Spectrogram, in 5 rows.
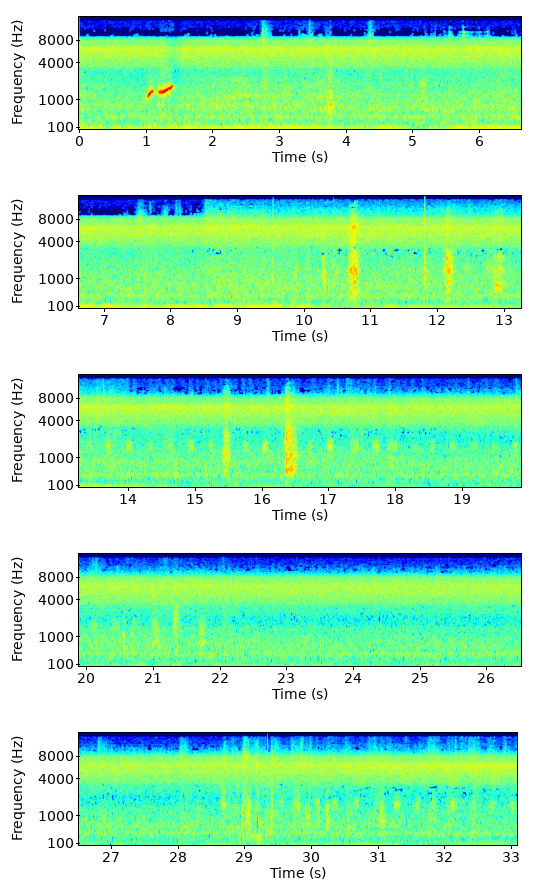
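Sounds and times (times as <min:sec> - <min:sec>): steady high hiss: 0:00.0 - 0:33.0
person whistling rising notes: 0:01.0 - 0:01.5
dog barking: 0:16.3 - 0:16.6.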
